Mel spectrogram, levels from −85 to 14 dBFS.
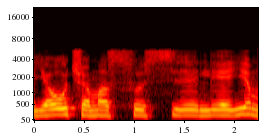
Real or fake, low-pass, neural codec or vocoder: fake; 5.4 kHz; vocoder, 44.1 kHz, 128 mel bands, Pupu-Vocoder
